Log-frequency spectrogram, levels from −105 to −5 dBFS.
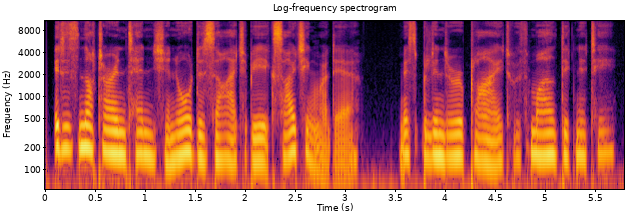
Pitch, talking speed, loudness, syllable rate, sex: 155 Hz, 185 wpm, -21 LUFS, 5.6 syllables/s, female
